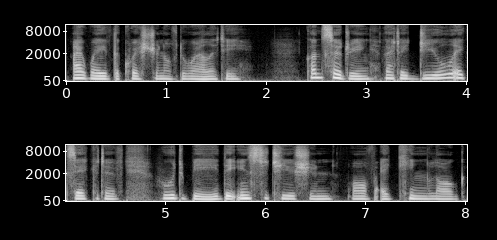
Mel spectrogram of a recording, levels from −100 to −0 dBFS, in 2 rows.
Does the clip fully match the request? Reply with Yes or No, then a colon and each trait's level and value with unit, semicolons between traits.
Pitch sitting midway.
Yes: medium, 170 Hz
